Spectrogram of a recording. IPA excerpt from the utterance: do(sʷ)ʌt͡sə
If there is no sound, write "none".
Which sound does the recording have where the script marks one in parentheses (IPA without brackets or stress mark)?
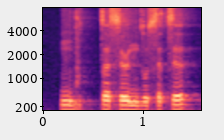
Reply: s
